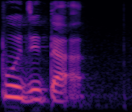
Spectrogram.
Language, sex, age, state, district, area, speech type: Telugu, female, 18-30, Telangana, Suryapet, urban, spontaneous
